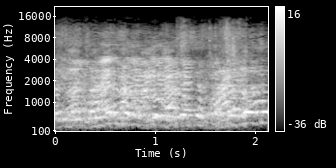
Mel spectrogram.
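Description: Chatter of several people talking at once, the voices overlapping with no pause.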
